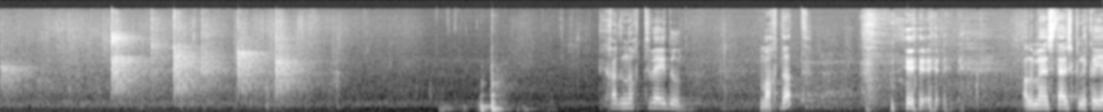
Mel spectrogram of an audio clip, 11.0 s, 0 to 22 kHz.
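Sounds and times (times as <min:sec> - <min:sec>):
hand claps in reverberant hall: 0:00.0 - 0:03.4.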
